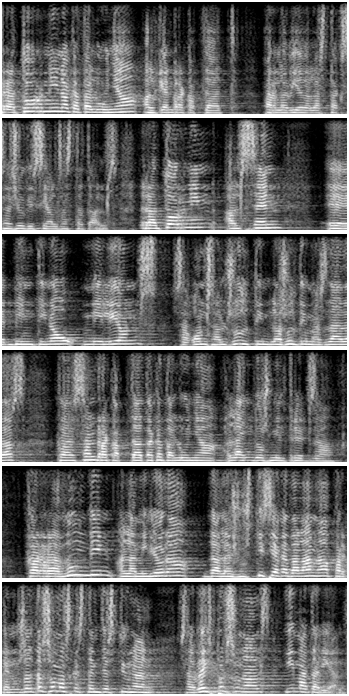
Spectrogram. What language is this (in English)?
Catalan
